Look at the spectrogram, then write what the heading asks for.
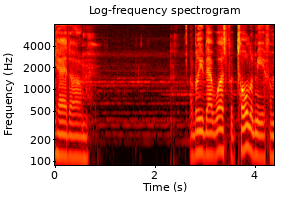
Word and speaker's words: Ptolemy: This put Ptolemy, or Ptolemy, that's how you pronounce it, yeah.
